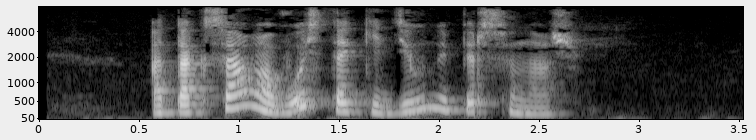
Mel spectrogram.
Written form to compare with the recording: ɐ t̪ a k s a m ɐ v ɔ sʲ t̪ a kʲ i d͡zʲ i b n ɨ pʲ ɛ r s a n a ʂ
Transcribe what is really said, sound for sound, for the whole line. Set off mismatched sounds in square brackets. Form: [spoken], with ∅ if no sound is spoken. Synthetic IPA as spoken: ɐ t̪ a k s a m ɐ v ɔ sʲ t̪ a kʲ i d͡zʲ i [w] n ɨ pʲ ɛ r s a n a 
